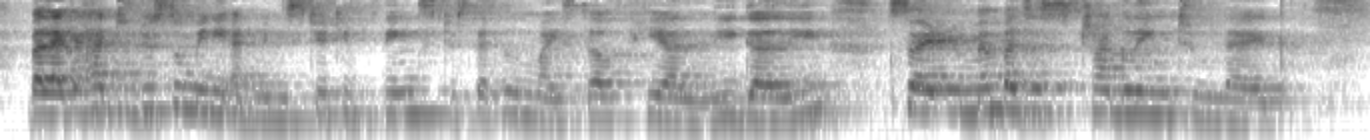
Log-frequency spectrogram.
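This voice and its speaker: A woman with fairly high pitch and an animated tone talks at a fairly quick pace amid noticeable background noise and audible room echo. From Kenya. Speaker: vlogger. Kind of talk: casual vlog talk.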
